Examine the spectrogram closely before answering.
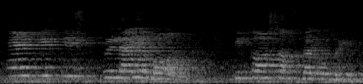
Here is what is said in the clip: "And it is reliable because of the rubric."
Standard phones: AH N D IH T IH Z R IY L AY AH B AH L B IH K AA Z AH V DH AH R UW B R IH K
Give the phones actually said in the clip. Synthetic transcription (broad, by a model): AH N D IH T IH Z R IY L AY AH B AH L B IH K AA S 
